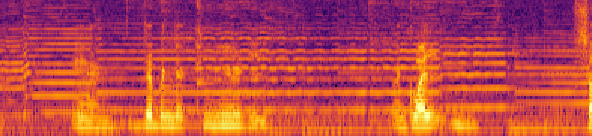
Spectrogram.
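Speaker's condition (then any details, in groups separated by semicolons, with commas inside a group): Cerebral palsy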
